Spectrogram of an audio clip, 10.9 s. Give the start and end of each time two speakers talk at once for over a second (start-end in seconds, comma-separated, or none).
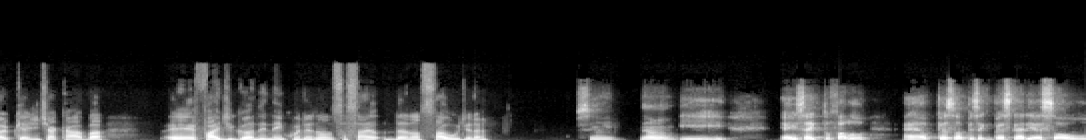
none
